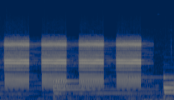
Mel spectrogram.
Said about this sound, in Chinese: 这已经不知道是第几次系统发出重新启动的声音了。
